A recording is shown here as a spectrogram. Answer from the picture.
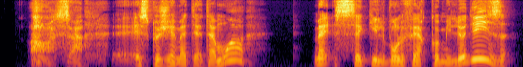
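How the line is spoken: Traveler exclaiming. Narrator (French): s'écria le voyageur

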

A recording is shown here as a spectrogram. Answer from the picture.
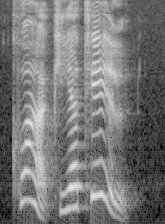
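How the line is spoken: Alarmed exclamation. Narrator (French): s'écria Wilson effaré

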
